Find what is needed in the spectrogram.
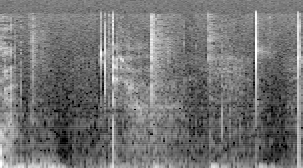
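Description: A few faint, separate computer keyboard keystrokes as a short search term is typed.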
